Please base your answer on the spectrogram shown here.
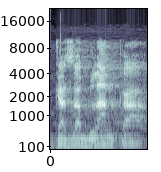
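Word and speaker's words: Casablanca: kuliah nama negaranya Maroko ibukotanya tulisannya Caca blancha cara bacanya Kadzab langka Kaza artinya rumah Blanca artinya putih Kasablanka rumah warna putih bahasa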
